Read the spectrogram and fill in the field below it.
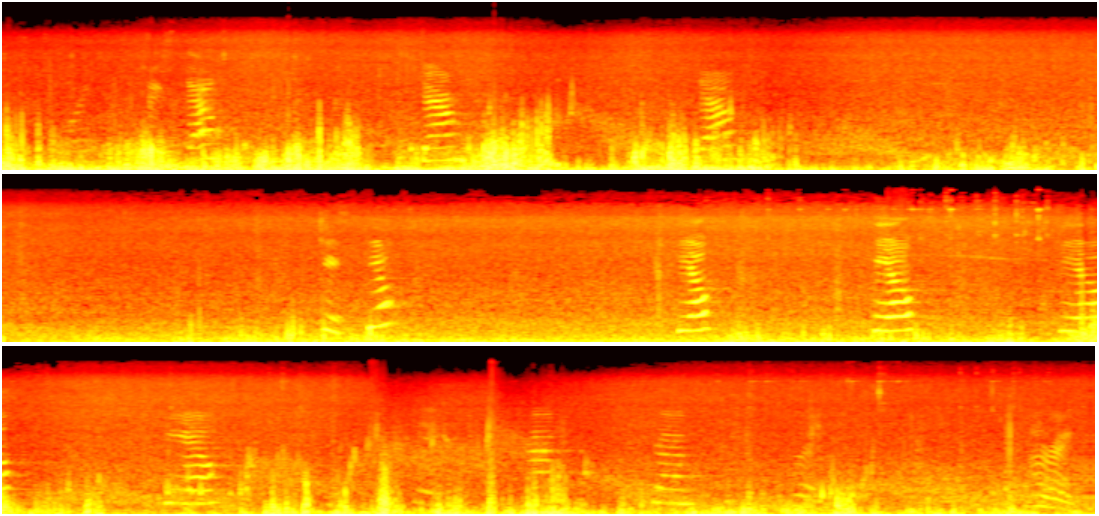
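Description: A man gives commands to a dog at a distance outdoors.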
